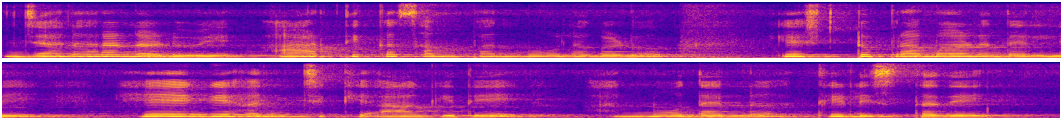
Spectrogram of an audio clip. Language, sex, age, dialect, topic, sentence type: Kannada, female, 36-40, Coastal/Dakshin, banking, statement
